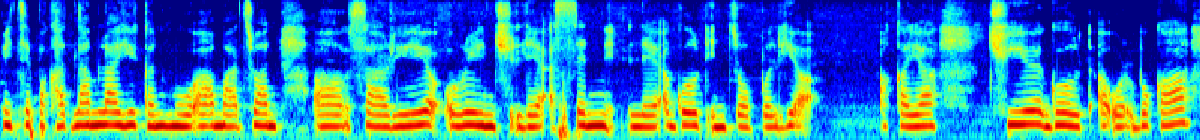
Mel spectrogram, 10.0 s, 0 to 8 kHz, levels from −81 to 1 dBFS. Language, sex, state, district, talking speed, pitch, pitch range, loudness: Mizo, female, Mizoram, Aizawl, 185 wpm, 215 Hz, 210-230 Hz, -12 LUFS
